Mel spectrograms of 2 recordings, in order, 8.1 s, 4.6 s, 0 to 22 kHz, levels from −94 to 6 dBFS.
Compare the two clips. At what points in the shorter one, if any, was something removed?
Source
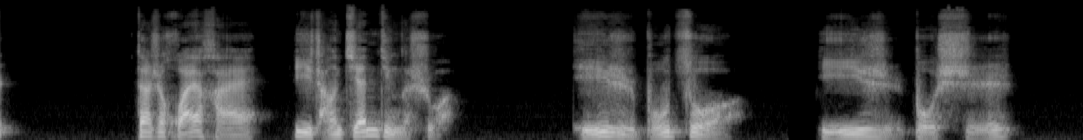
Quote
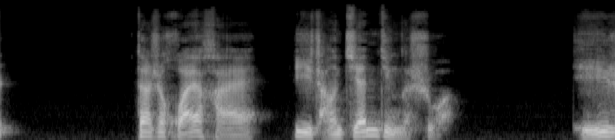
none

